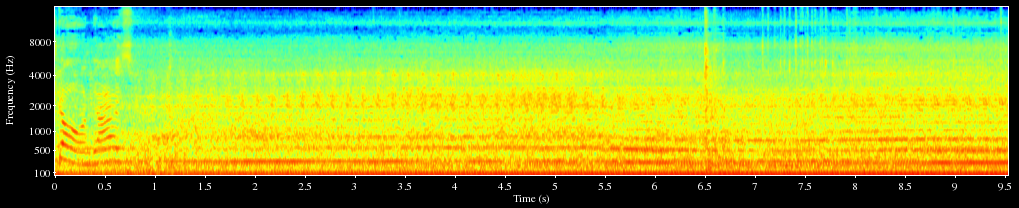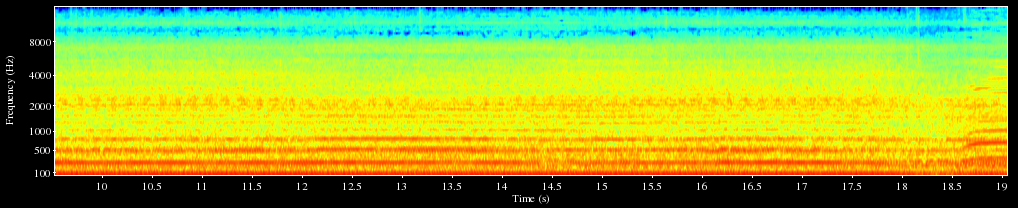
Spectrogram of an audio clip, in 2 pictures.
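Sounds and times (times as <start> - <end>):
hydraulic winch whine: 0.0 - 19.0
truck engine low hum: 0.0 - 19.0.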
